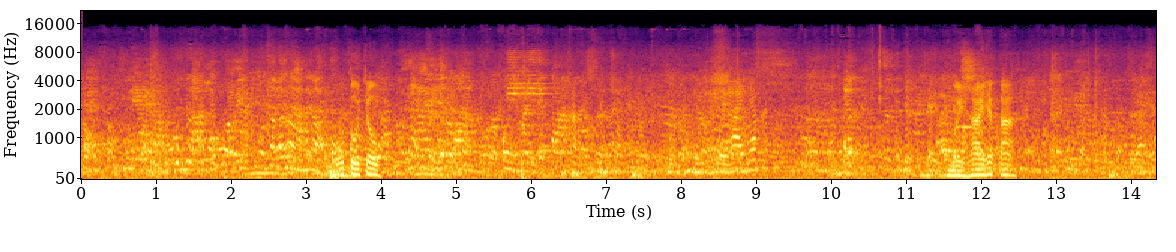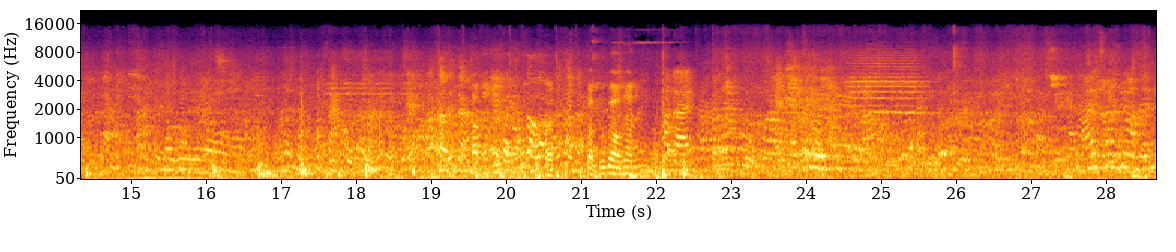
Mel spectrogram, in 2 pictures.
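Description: A crowd of men and women chatter all around, close by, outdoors.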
